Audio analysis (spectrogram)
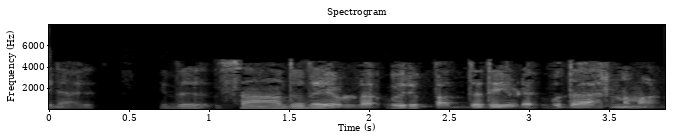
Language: Malayalam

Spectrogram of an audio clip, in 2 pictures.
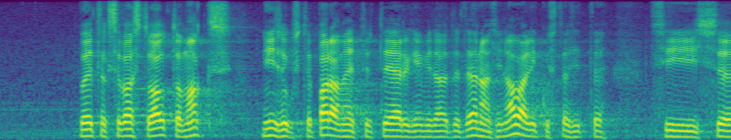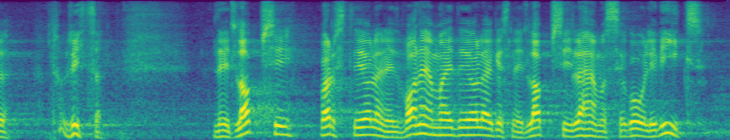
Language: Estonian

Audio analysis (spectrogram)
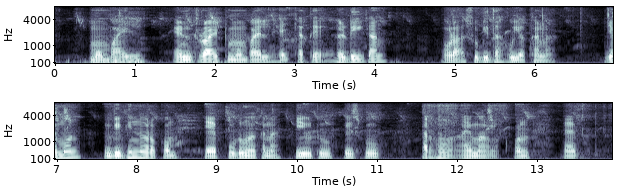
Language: Santali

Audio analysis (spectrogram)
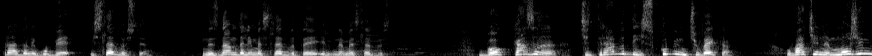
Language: Bulgarian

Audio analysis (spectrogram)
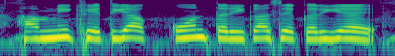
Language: Magahi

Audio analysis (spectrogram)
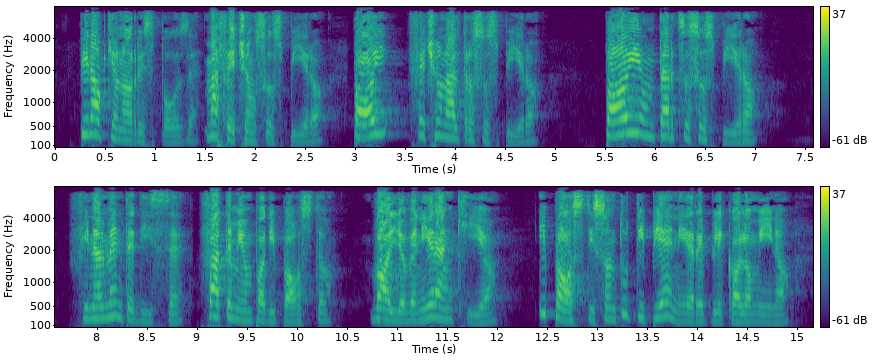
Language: Italian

